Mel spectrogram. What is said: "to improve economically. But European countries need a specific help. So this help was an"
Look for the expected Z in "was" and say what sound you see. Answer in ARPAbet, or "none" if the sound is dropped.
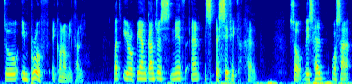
S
